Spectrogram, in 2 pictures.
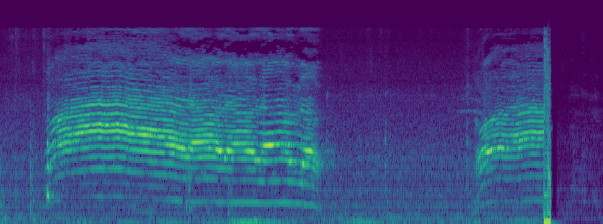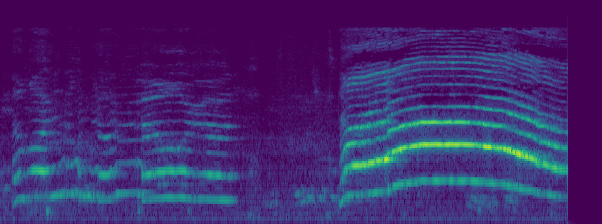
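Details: Kittens meowing loudly: a long, drawn-out meow, a short one, a few softer lower mews, then another long wavering meow, with quiet gaps between calls.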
